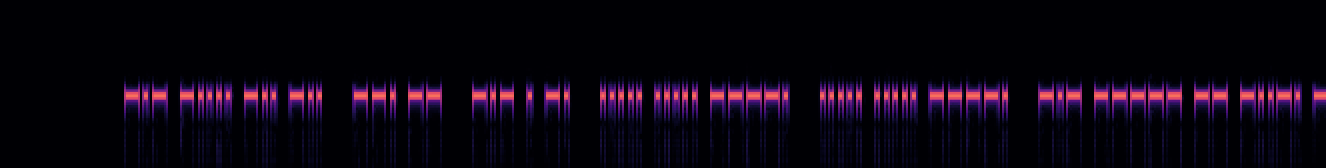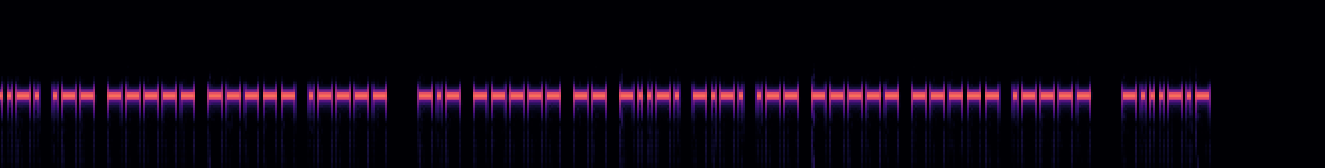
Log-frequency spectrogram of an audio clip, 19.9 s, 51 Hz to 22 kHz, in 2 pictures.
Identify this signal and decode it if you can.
Morse code, heard as a keyed tone, about 33 wpm, 700 Hz. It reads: K6DD GM KEN 559 559 K0M/CW001 K0M/CW001 <BK>
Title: SOTA QSO Practice 35wpm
